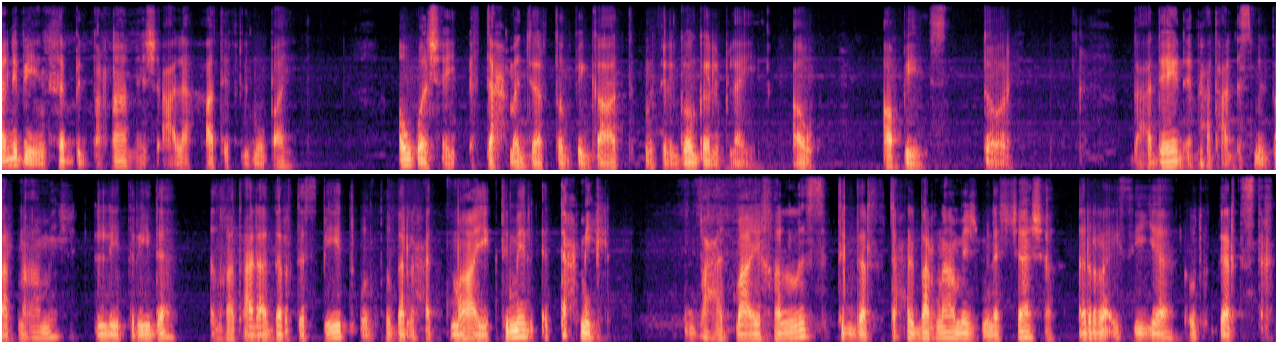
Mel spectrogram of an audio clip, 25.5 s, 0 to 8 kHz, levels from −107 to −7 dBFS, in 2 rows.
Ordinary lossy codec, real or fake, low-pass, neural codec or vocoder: none; real; 7.2 kHz; none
